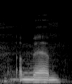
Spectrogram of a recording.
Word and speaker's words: amiibo: was until I was a much older man a a me that's how you pronounce it right aame yes a Mimi Mimi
